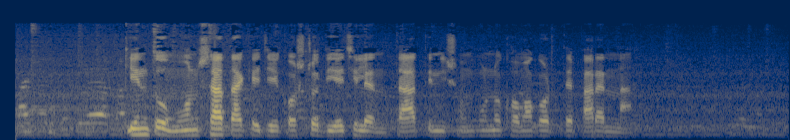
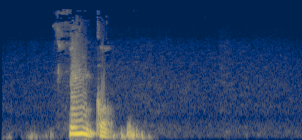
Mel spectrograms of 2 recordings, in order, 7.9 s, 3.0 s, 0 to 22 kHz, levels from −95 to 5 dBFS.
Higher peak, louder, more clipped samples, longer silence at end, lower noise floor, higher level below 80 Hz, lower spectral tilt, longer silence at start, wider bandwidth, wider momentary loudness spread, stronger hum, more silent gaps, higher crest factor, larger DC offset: about the same, 0 dBFS vs -2 dBFS; second, -27 LUFS vs -13 LUFS; neither; about the same, 1.6 s vs 1.6 s; about the same, -59 dBFS vs -60 dBFS; second, -84 dBFS vs -46 dBFS; second, -3.5 dB/octave vs -8.5 dB/octave; second, 0.15 s vs 0.7 s; first, 11.5 kHz vs 9.8 kHz; first, 22 LU vs 15 LU; neither; neither; first, 28 dB vs 16 dB; neither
